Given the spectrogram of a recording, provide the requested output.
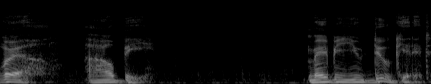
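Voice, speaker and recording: A man uses a raspy, put-on character voice at a fairly low pitch. He speaks at a very slow pace with fairly even intonation. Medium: video game. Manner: gruff, blunt.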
